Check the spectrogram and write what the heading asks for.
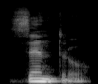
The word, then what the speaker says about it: centro: Remember, if the C is followed by an E or an I, it makes a soft C sound. Centro.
